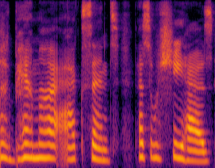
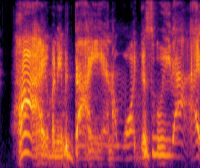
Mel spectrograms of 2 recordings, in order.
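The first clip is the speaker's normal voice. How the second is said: hoarse, hacking, rough, creaky heavy smoker's voice. Showing how the character Diana talks: imitating Diana's voice. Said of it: "All she goes is".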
